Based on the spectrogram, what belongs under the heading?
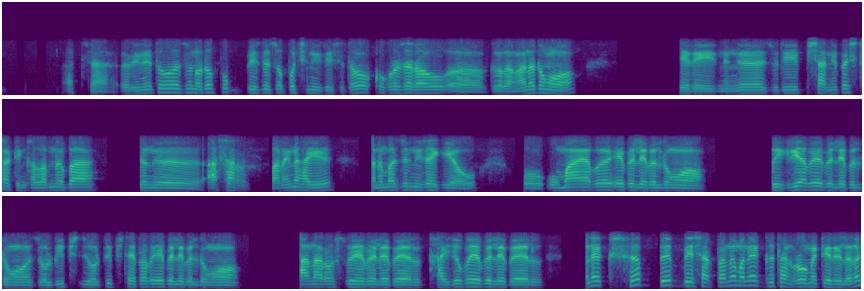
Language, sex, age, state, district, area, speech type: Bodo, male, 30-45, Assam, Kokrajhar, urban, conversation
